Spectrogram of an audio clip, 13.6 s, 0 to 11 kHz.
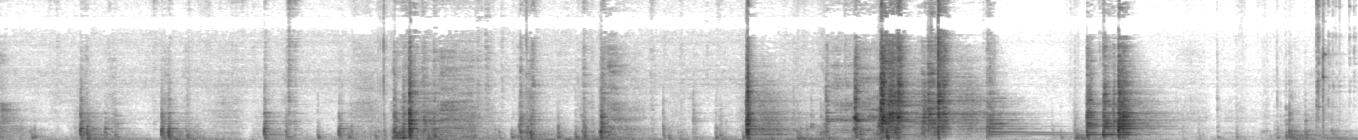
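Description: Metal knocking and clanking as the loose half of the Massey-Ferguson 175's front axle is worked and struck free of its pivot housing. Irregular knocks, the loudest a cluster a little past halfway and another about four-fifths in, each leaving a ringing metallic tone.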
